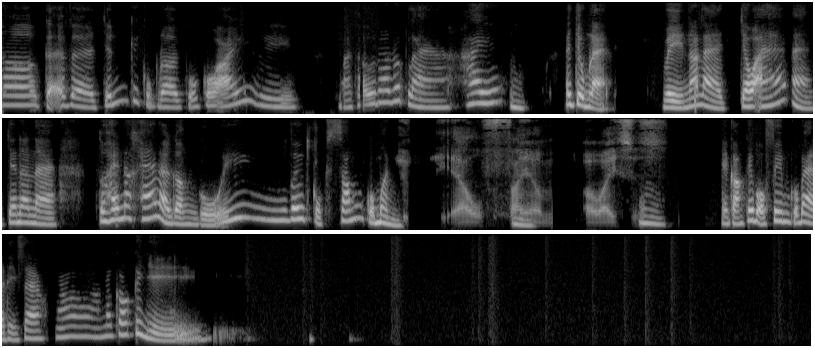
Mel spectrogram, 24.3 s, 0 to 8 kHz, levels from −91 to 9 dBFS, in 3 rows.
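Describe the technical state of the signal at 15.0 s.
At 15.0 s the speech signal is intact, with no fault present; it has passed through normal call microphone processing, which leaves nothing above 8 kHz and trims the lowest bass as expected.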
